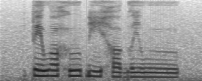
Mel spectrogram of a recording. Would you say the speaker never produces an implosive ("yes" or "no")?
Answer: no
